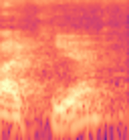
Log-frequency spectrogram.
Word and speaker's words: IKEA: So, how many of you have ever heard of IKEA? It's a Swedish furniture store. There's one in Whitlam and one in Richmond. And they're based out of Sweden, Stockholm. Except in Sweden they call it IKEA, but it's a pronunciation difference.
